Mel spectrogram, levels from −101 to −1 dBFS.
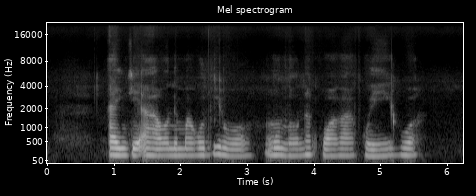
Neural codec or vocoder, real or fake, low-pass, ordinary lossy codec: codec, 44.1 kHz, 7.8 kbps, DAC; fake; none; none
